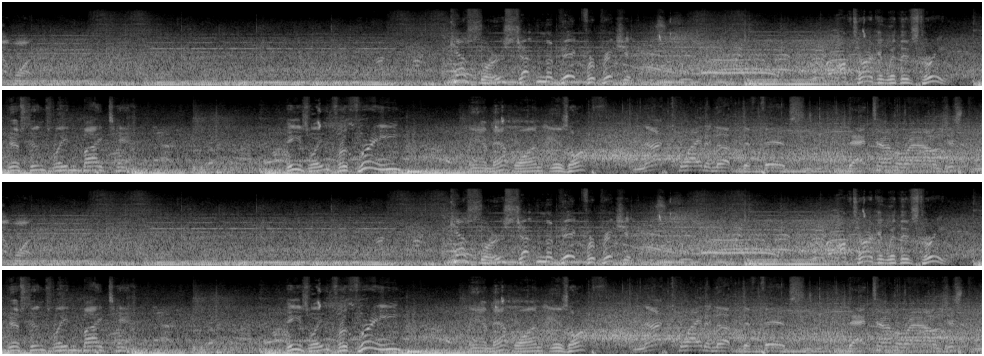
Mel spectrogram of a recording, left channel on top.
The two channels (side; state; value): both; identical; correlation 1.00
